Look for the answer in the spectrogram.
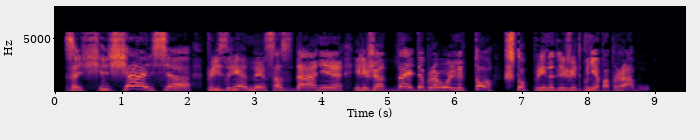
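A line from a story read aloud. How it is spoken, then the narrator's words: Furious shout. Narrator (Russian): Дон Кихот, не умеряя ярости своего натиска, крикнул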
